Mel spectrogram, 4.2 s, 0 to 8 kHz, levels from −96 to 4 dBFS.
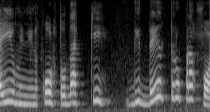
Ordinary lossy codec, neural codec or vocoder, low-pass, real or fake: none; none; none; real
